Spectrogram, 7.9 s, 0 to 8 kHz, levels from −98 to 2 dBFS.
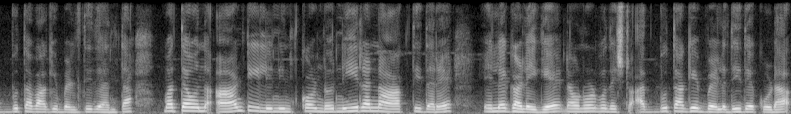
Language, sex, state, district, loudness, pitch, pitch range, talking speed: Kannada, female, Karnataka, Raichur, -16 LUFS, 205 Hz, 190-225 Hz, 120 wpm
